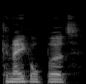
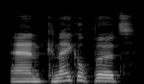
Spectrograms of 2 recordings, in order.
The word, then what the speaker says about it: Knekelput: It will be a bitch to pronounce if you're not Dutch, but yeah, you pronounce it Knekelput as far as I can remember.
